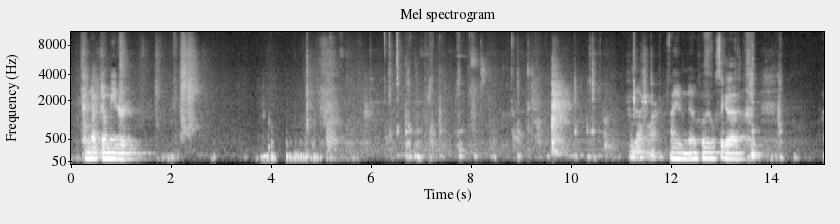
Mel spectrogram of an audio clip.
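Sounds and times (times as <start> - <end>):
faint clicks and taps: 3.8 - 12.0.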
